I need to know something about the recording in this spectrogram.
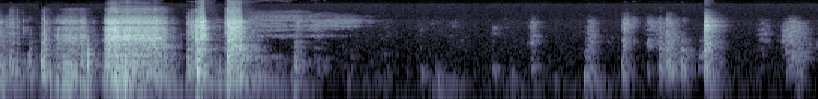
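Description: Rustling and handling noise close to a phone's microphone as a person moves right beside it, with a few loud scuffs in the first three seconds. Then a few faint short taps.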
